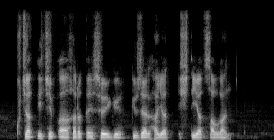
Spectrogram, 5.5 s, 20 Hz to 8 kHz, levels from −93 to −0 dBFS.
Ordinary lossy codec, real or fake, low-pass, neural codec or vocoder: AAC, 48 kbps; fake; 7.2 kHz; codec, 16 kHz, 4 kbps, X-Codec, HuBERT features, trained on LibriSpeech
